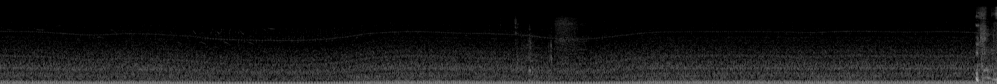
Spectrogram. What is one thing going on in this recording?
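A tractor engine hums steadily at low idle.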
